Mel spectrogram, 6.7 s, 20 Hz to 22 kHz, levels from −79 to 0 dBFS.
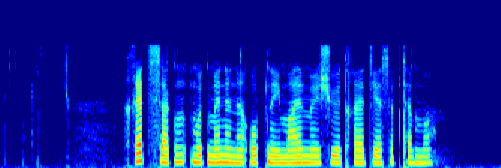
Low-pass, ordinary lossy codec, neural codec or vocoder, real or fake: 7.2 kHz; none; none; real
